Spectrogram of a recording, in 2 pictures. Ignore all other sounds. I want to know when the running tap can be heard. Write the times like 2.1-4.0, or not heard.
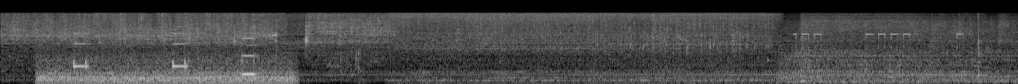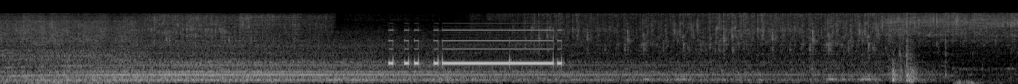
0.0-20.3.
